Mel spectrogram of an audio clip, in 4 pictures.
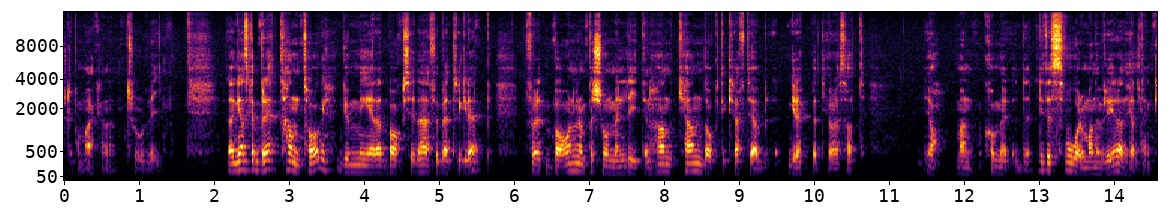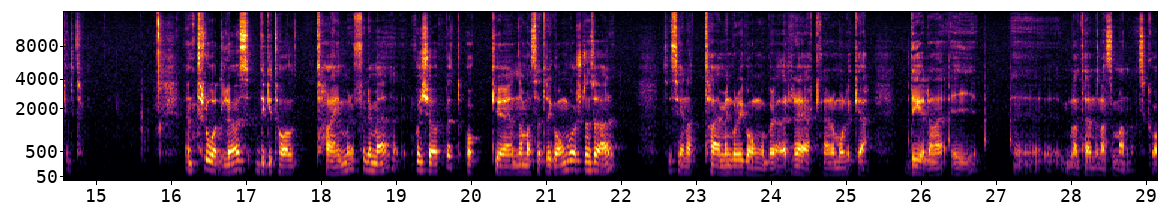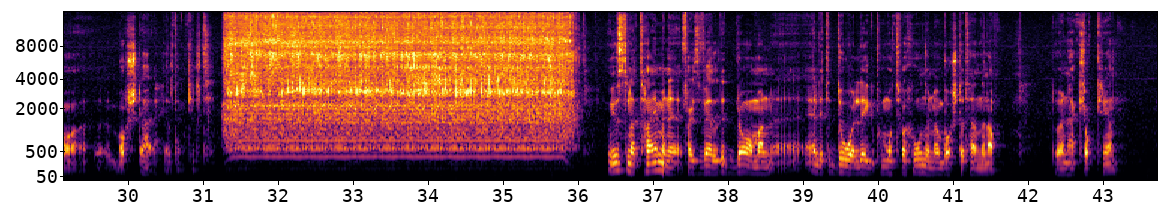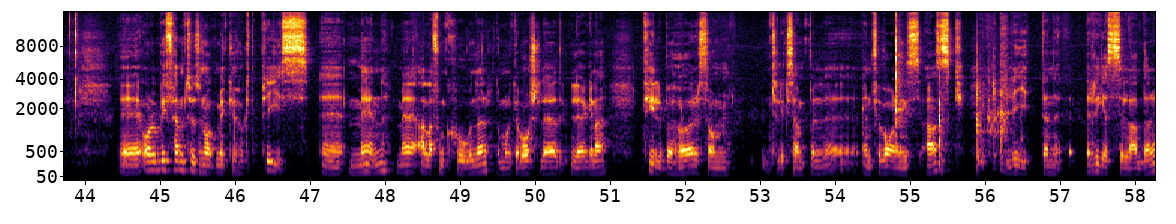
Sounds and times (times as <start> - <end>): Speech: 0.0 - 1.4, 2.2 - 10.7, 11.4 - 14.9, 16.2 - 22.0, 22.6 - 31.2, 36.4 - 41.7, 42.3 - 43.3, 44.4 - 58.2.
